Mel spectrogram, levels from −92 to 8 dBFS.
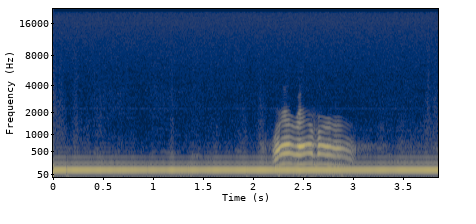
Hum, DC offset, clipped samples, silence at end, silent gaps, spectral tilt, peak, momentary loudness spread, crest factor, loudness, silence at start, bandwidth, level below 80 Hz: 60 Hz at -45 dBFS; under 0.1%; under 0.1%; 0 s; none; -10.5 dB/octave; -10 dBFS; 6 LU; 14 dB; -25 LUFS; 0 s; 2.2 kHz; -54 dBFS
